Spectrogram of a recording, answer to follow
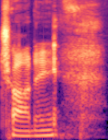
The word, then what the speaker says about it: Chane: It's pronounced Chane. It's Chane.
